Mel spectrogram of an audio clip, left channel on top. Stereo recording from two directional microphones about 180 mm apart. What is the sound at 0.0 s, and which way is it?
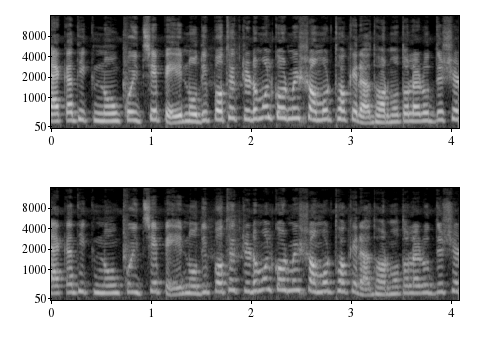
Speech, 15° left (ahead or behind).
